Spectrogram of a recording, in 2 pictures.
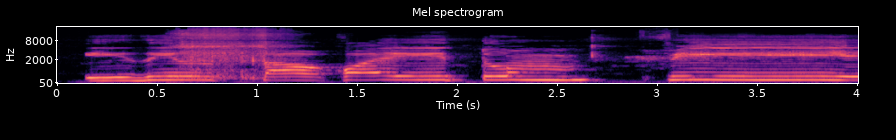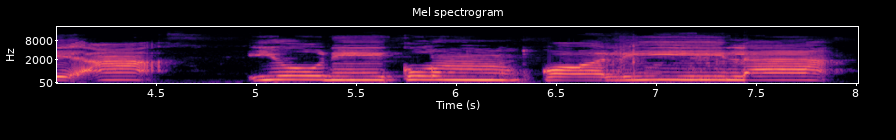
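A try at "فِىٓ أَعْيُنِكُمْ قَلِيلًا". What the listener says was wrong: Fi di sini panjangnya bukan cuma 2, tapi 4 atau 5. Ada tanda alisnya, simpelnya gitu.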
